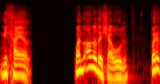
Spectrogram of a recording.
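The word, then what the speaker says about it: מיכאל: es como él es migel en ruso Miguel en español y Michael en inglés hay diferentes pronunciaciones dependiendo de los sonidos comunes de la lengua nativa pero el nombre sigue siendo mijael cuando hablo de shaul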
